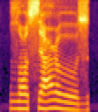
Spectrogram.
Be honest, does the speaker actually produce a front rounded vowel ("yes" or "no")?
yes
